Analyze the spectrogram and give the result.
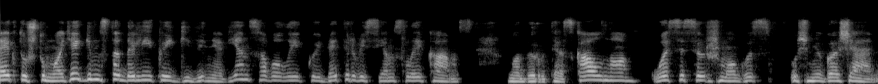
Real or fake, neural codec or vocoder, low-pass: real; none; 9.9 kHz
